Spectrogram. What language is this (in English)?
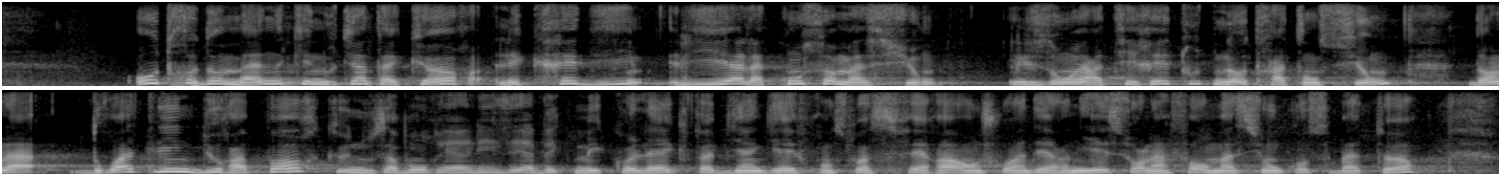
French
